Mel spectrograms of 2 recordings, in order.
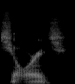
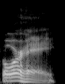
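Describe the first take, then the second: First: The name is said the English way. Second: The name is said the Spanish way. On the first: The speaker calls it wrong. "it's not George" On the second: The speaker calls it right. "I think it's Jorge 'cause it's Spanish"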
